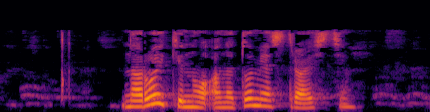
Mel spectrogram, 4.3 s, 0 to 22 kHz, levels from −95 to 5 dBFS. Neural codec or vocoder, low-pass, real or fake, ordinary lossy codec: none; 7.2 kHz; real; MP3, 32 kbps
